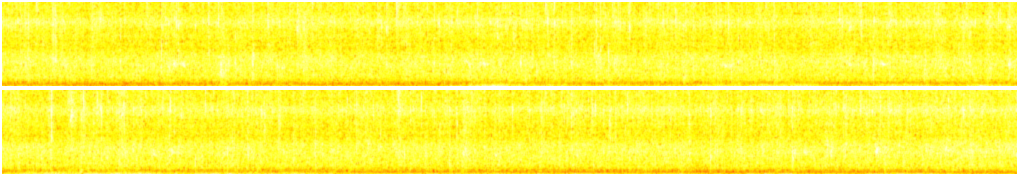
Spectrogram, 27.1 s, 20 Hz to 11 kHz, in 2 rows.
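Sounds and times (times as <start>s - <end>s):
steady rain: 0.0s - 27.0s
thunder rumbling: 6.0s - 20.7s.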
